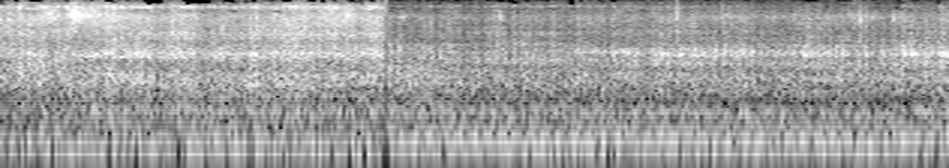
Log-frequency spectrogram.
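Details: Winnebago LeSharo, a Renault-based van, at highway cruise after taping the front lip of the opening window flange that was catching air and resonating: steady road and engine drone with no whistle or rushing air; the cabin is quiet.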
